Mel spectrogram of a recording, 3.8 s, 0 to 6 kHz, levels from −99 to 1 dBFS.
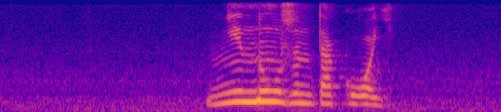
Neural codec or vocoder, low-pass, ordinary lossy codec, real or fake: codec, 16 kHz, 6 kbps, DAC; 5.4 kHz; none; fake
